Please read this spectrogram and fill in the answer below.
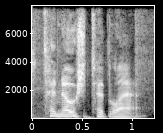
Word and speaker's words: Tenochtitlan: It's Tenochtitlan. And Mayan cities are hard to pronounce too.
